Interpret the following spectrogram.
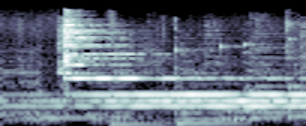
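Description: Hanging brass temple bells ringing with long sustained tones, one struck afresh about half a second in.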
